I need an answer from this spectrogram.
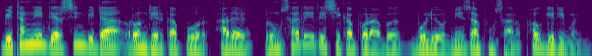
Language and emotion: Bodo, neutral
